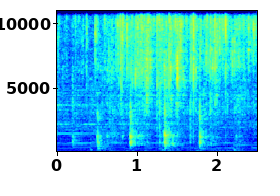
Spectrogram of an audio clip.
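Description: Three small onions sautéing in a hot pan for a plantain kola urundai mix: a steady, close sizzle with a few soft scrapes and stirring knocks, and no voices.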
